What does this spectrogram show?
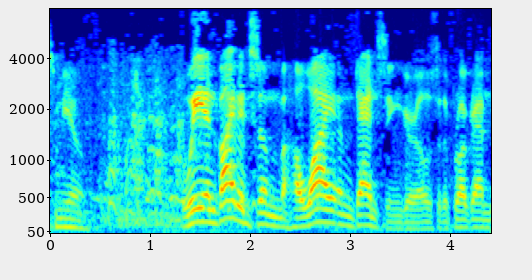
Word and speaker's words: Hawaii: i'm from hawaii hawaii is that the correct pronunciation i thought it was hawaiian no that's not right uh hawaii is correct oh you couldn't say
